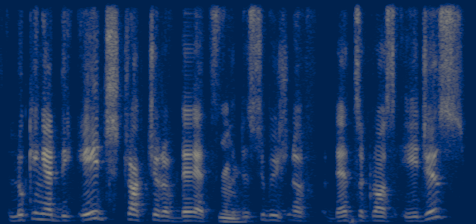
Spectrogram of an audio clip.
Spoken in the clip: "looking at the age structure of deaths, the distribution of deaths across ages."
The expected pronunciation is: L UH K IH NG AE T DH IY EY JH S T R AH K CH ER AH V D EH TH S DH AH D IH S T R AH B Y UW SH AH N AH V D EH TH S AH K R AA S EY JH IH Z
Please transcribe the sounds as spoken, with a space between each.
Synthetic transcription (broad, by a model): L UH K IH NG AE T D IY EY JH S T R AH K CH ER AH V D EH T S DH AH D IH S T R AH B Y UW SH AH N AH V D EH T S AH K R AA S EY JH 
